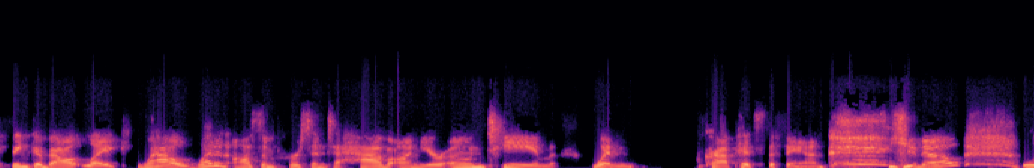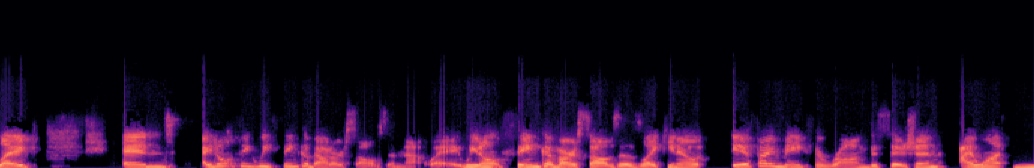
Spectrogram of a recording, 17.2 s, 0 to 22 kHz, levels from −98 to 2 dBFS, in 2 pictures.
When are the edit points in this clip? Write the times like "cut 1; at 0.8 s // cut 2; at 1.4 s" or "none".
cut 1; at 1.1 s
